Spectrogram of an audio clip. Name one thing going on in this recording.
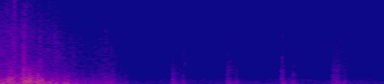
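Footsteps run at an even pace.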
